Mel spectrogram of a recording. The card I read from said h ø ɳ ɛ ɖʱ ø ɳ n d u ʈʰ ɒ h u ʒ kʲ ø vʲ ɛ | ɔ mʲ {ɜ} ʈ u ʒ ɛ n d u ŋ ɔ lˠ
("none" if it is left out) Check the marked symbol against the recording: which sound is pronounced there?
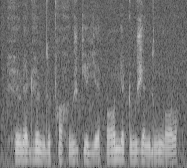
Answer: ɜ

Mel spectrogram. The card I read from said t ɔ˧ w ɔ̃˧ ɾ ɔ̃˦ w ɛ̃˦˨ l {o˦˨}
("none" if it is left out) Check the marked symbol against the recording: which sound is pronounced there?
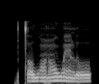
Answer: o˧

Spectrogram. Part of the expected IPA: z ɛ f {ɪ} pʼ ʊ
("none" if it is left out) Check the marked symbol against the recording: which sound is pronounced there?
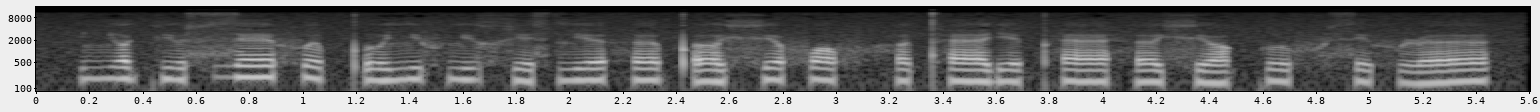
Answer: ə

